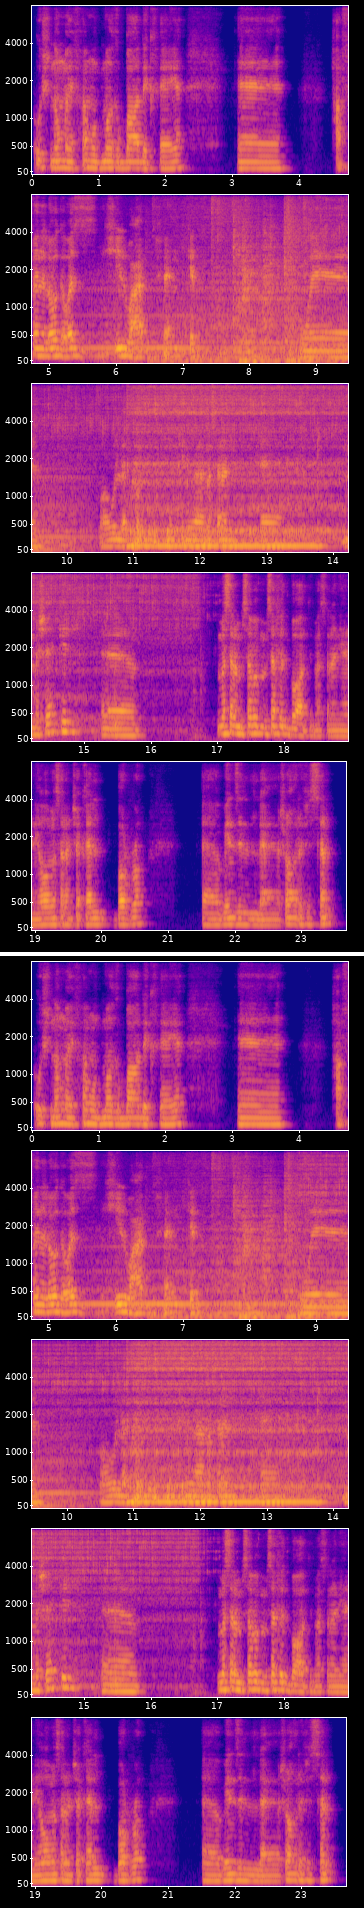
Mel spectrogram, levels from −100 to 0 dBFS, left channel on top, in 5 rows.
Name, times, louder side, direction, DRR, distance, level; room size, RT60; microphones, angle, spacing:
voice 1, 0.0-2.8 3.1-3.7 4.5-7.3 8.7-9.6 10.5-12.6 12.9-13.6 14.1-14.9 15.2-15.8 17.0-20.6 21.5-23.4, equal, 40° left, 3.4 m, -25 dB
sound 1, 5.0-10.5, equal, 65° left, 3.1 m, -29 dB
Sink (filling or washing), 8.7-16.9, right 2 dB, 5° right, 1.1 m, -26 dB
13.0 x 4.9 x 4.5 m
head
